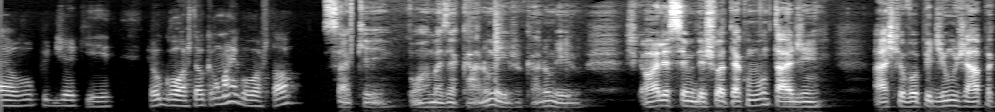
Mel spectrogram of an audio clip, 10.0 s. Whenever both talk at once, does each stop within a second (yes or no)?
yes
